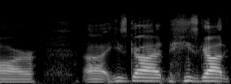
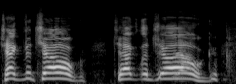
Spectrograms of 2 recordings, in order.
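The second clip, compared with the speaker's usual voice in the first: loud, shrill, urgent shout; 9 semitones higher, 7 dB louder than usual. Retelling a wrestling broadcast, imitating commentators shouting at the ref. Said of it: "shouting at the ref".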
